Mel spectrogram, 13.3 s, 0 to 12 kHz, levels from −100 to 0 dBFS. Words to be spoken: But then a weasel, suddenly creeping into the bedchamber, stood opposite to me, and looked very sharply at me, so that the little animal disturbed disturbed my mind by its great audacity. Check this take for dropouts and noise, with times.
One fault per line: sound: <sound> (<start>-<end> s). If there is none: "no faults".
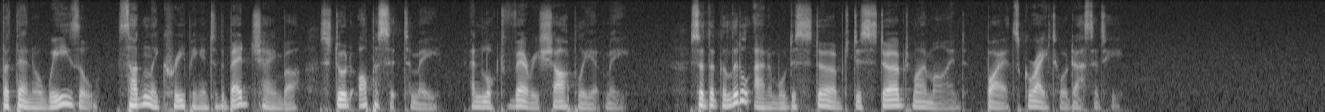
no faults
